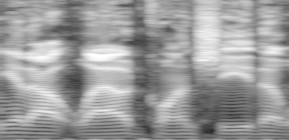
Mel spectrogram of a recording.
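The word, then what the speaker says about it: Quanxi: be quan chi versus quan shi i think i think she is like x i that that is pronounced she not not yeah c because her her character is chinese yeah i think i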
